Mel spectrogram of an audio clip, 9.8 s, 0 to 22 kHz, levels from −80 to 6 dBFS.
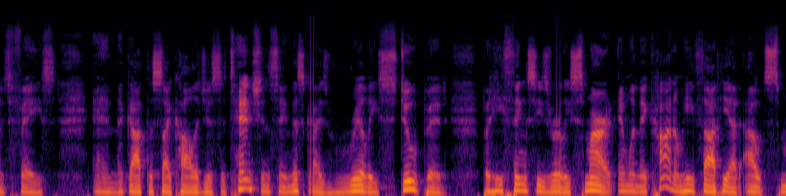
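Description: At 1.96 to 2.00 s, 3.88 to 3.92 s and 6.96 to 7.00 s the speech stutters briefly with a repeated buffer. Fresh audio missed its deadline, so the last 40 ms block, consistent with a 40 ms buffer, played once more, and about 40 ms of real speech went missing each time. On the waveform an identical segment sits twice in a row with a sharp discontinuity at the seam, and the spectrogram shows a duplicated slice bounded by thin vertical broadband lines.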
